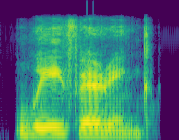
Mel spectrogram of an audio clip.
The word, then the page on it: wayfaring: Indian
